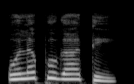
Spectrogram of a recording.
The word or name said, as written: ಒಲಪುಗಾತಿ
